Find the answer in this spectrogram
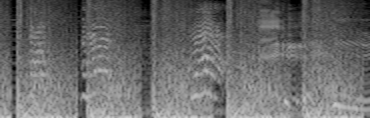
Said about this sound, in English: I'll combo into it with my cannons.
